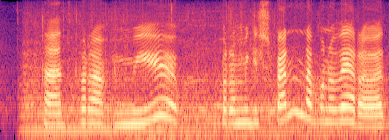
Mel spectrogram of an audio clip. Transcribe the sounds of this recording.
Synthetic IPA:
θaðɛnt̪ɪ̥paːɾamjœːpaːɾamɪːc̬ɪ̥spɛnːnapuːnavɛːɾaɔɛt̪

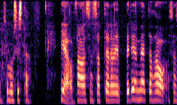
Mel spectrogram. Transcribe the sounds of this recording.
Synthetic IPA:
sɛmasɪst̪a | jaːwɔɣθavaɾ̥sɛnsat̪θɛːɾaɾvɪðpɪɾjaʏmːɛðɛt̪ːaθawsɛn

